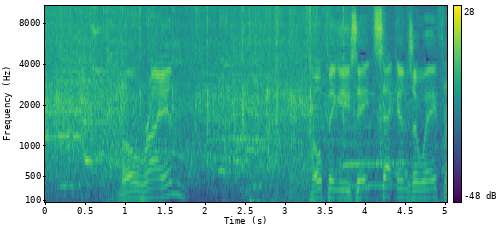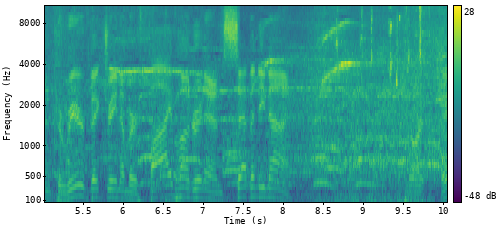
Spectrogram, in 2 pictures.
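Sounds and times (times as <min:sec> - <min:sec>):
arena crowd din: 0:00.0 - 0:10.0.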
